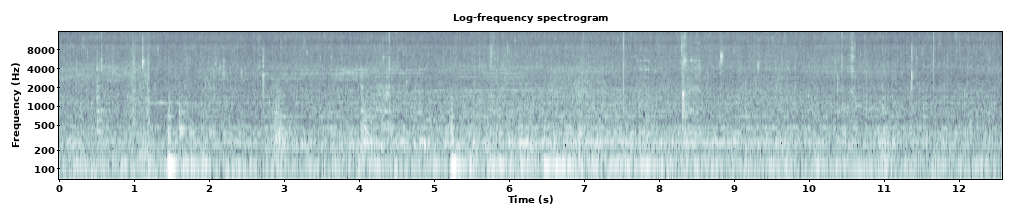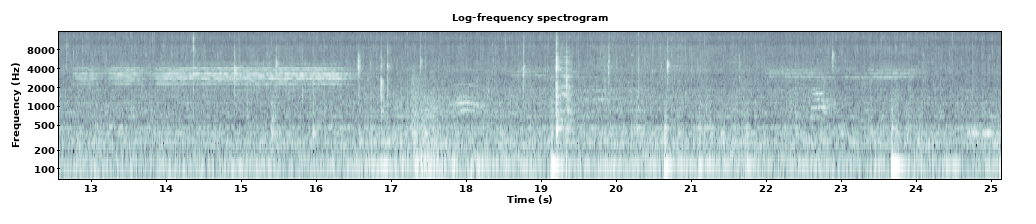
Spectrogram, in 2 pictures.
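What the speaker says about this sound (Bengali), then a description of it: "আরগুলো এক এক করে ভেজে নিচ্ছি।" Jilapi coils frying in hot oil, a steady low bubbling sizzle with occasional splashes and utensil clinks, continuous and fairly close, no talking.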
